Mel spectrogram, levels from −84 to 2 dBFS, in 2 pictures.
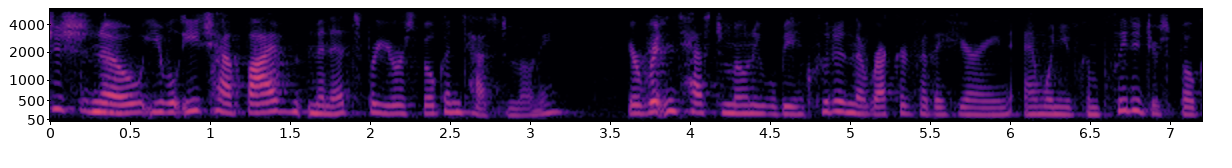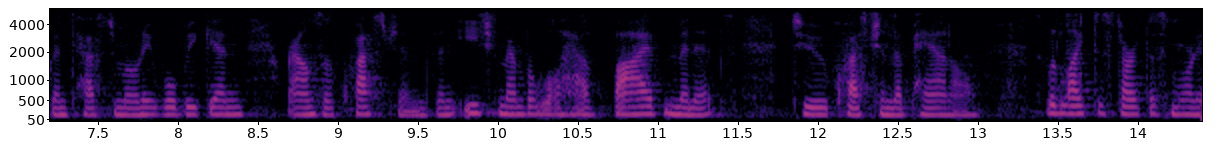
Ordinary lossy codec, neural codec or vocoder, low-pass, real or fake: AAC, 24 kbps; none; 5.4 kHz; real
